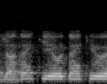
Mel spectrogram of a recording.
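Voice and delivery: ordinary delivery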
